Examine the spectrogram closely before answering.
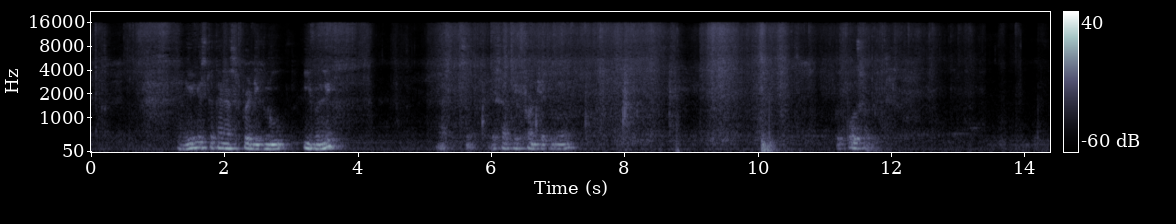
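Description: A plastic sheet rustles and crinkles as it is handled.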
